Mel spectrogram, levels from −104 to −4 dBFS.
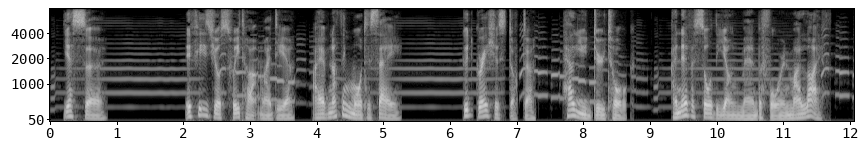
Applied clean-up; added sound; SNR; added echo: none; Wind instrument, woodwind instrument; 19 dB; none.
